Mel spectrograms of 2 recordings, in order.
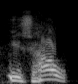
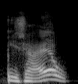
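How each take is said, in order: No difference in how they are said.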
